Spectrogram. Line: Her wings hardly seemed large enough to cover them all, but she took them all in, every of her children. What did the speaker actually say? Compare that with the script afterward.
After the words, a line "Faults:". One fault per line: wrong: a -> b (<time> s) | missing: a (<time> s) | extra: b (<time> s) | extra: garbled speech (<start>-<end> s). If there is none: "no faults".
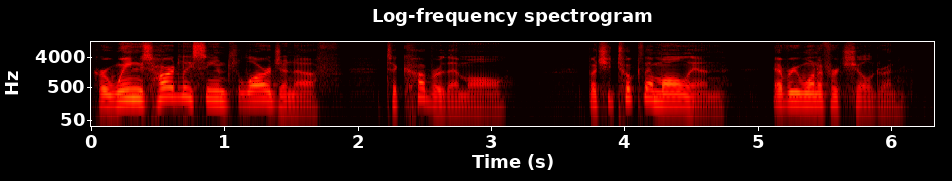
Her wings hardly seemed large enough to cover them all, but she took them all in, every one of her children.
Faults:
extra: one (5.3 s)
